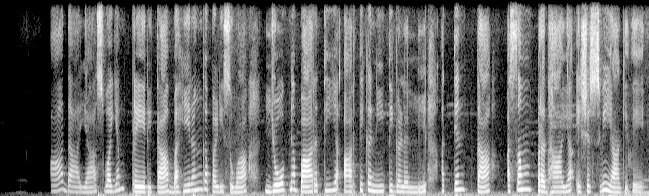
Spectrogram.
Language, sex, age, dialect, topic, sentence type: Kannada, female, 25-30, Mysore Kannada, banking, statement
